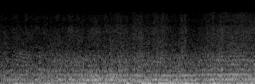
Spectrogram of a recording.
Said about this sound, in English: There's our swarm of bees, so much drier than on the boat, and they're gathering over that veiled lady's head.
